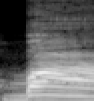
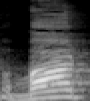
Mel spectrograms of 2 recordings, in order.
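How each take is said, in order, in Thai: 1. ออกเสียงแบบสำเนียงไทยวน เสียงต่ำ 2. ออกเสียงแบบสำเนียงไทลื้อ เสียงต่างออกไป (1) "อันสำเนียงอ่าไตยวนเพิ่นออกบาตรงเสียงเอกภาษาไทย" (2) "อันไตลือเพิ่นออกว่าบา"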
